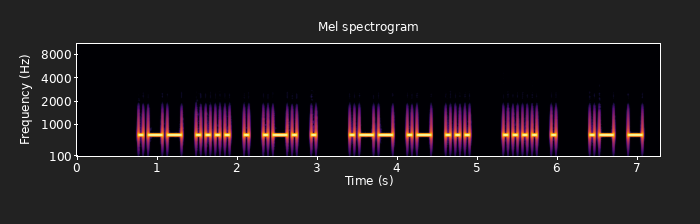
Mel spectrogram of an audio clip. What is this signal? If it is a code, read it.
Morse code, heard as a keyed tone, about 20 wpm, 700 Hz. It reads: WHERE WAS HE AT
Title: Sentences from Top 1000 Words 20wpm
